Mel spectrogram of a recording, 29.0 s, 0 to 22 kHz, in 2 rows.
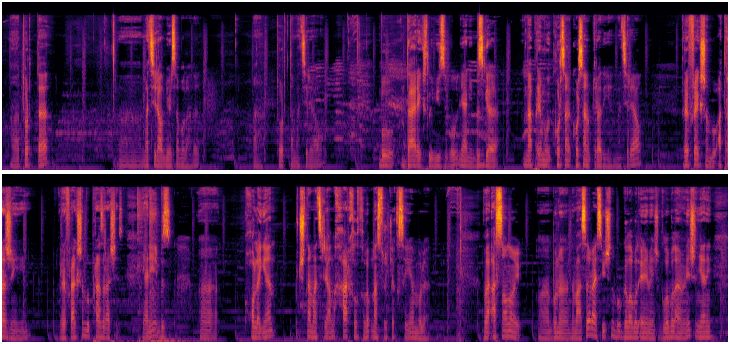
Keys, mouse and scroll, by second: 0.5-1.9 drag, 2.1 click, 4.7 click, 5.9 click, 6.9 click, 9.1 click, 12.6 click, 13.9 click, 16.0 click, 20.8 click, 26.7 click, 27.8 click.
